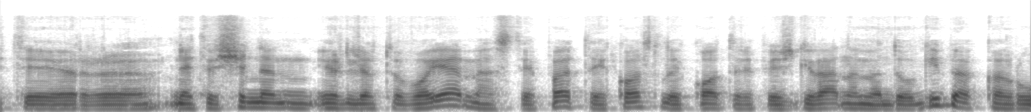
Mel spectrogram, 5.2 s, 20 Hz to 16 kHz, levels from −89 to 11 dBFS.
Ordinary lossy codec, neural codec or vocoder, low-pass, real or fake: AAC, 64 kbps; vocoder, 22.05 kHz, 80 mel bands, WaveNeXt; 9.9 kHz; fake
